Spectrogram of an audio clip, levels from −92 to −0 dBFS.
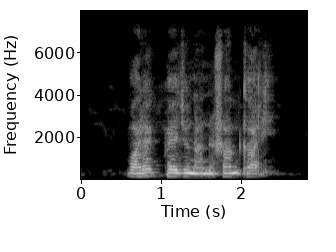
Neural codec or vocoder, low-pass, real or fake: codec, 16 kHz, 4 kbps, FreqCodec, larger model; 7.2 kHz; fake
